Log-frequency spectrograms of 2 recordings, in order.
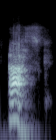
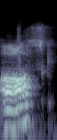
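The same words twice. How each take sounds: First: "ask" said higher as the correct reading; teacher corrects "ask", lifting it up; right way. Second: "ask" said as the wrong reading, level and plain; teacher shows how not to say "ask". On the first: Teacher to Barbara, correcting the word, higher "ask". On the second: Teacher to class, the wrong "ask", plain and level. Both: Shown as a demonstration. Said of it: "Not ask".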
